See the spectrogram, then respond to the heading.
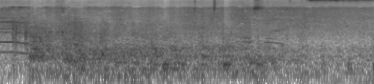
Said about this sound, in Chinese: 我靠，他又打雷。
